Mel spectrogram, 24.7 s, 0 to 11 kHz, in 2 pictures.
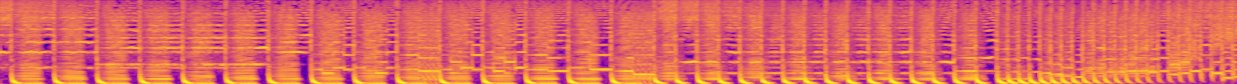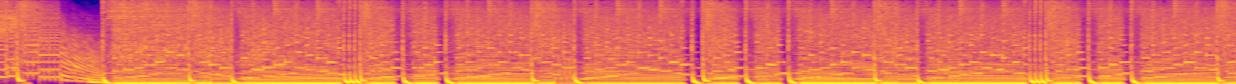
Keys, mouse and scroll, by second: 21.1-22.5 middle drag, 21.6 a.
